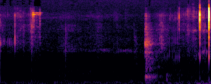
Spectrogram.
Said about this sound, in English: Yeah. Yeah, listen to that. These are little bottles. Huh? Clinky? Clink little bottle.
